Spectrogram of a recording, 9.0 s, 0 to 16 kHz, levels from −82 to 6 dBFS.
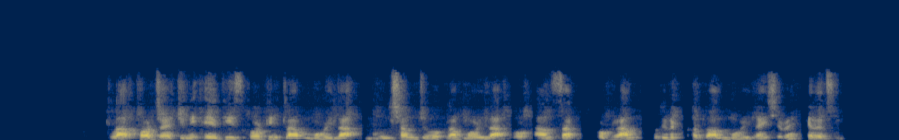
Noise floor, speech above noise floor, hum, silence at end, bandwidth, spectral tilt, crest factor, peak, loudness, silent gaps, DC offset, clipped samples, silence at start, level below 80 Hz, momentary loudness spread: -85 dBFS; 68 dB; none; 0.65 s; 8.2 kHz; -4.5 dB/octave; 18 dB; 0 dBFS; -18 LUFS; none; under 0.1%; under 0.1%; 1.1 s; -66 dBFS; 10 LU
